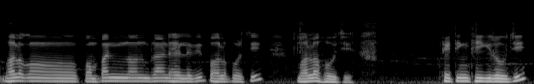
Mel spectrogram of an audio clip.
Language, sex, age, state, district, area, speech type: Odia, male, 60+, Odisha, Kendujhar, urban, spontaneous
